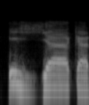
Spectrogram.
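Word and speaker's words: إِيَّاكَ: Iyyaka na'budu wa iyyaka nasta'in. Huruf ya tasdid. Ketika huruf ya tasdidnya itu justru dibacanya tidak tasdid, maka nanti akan terjadi perubahan makna.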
